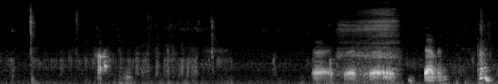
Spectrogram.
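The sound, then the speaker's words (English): Seven dice are rolled for a running plus agility roll, a short clattering rattle of dice tumbling, lasting about a second, set among muffled voices and low background murmur. “Roll your running plus agility.”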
